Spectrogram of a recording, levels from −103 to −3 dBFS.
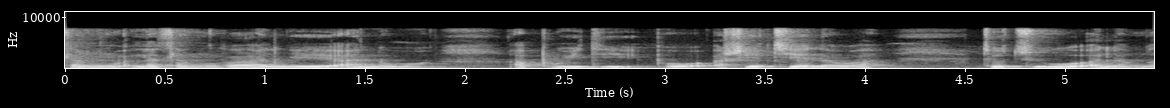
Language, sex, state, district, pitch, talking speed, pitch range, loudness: Mizo, male, Mizoram, Aizawl, 95 Hz, 200 wpm, 90-100 Hz, -17 LUFS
